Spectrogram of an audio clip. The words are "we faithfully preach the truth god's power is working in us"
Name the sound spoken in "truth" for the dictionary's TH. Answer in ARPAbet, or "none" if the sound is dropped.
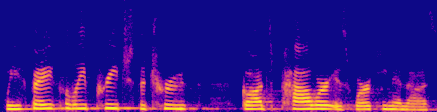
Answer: TH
